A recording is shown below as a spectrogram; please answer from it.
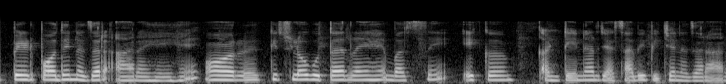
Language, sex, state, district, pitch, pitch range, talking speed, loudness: Hindi, female, Bihar, Begusarai, 200 Hz, 175-210 Hz, 180 wpm, -18 LUFS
